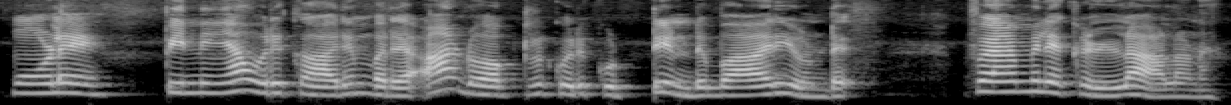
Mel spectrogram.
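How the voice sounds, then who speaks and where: A woman voicing an older mother-in-law, talking low and soft in a coaxing, guilt-tripping way. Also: normal speed, close to an everyday voice. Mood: pleading.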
